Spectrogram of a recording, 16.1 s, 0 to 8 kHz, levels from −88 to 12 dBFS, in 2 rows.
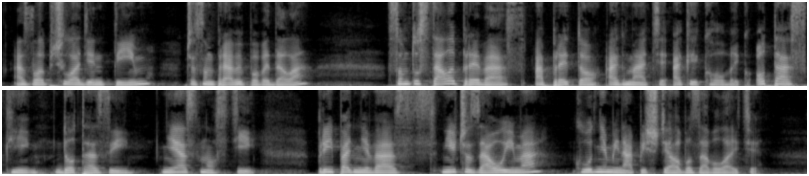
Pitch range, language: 190-230 Hz, Slovak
